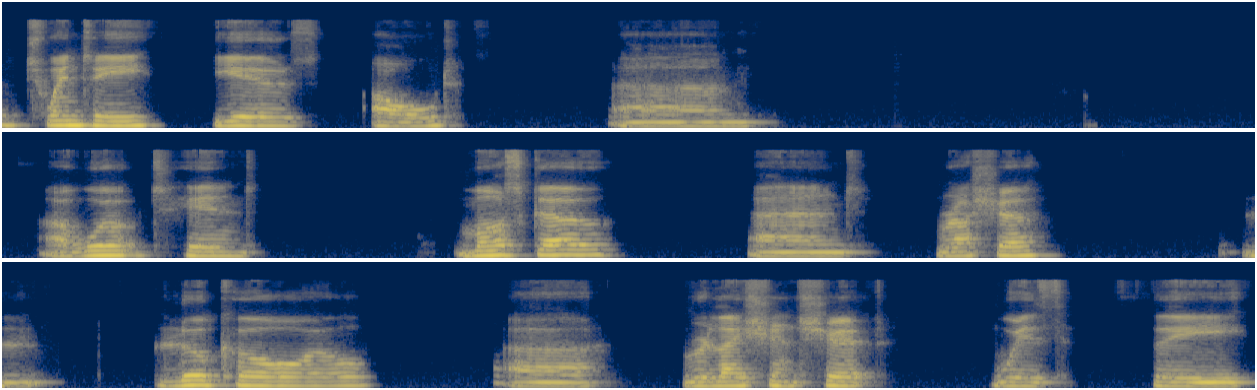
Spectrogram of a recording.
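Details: Adult man with primary progressive aphasia attending a progressive aphasia speech and language therapy clinic; word-finding pauses, fillers, restarts and fragmented sentences; primary progressive aphasia.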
